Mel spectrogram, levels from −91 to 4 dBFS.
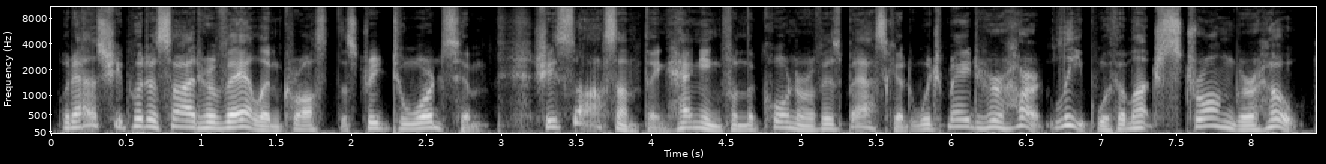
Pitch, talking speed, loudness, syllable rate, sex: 135 Hz, 235 wpm, -19 LUFS, 5.4 syllables/s, male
